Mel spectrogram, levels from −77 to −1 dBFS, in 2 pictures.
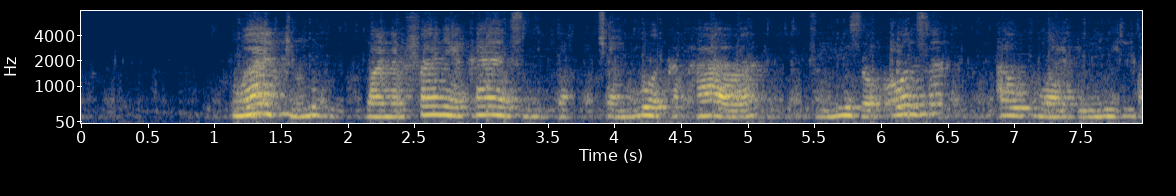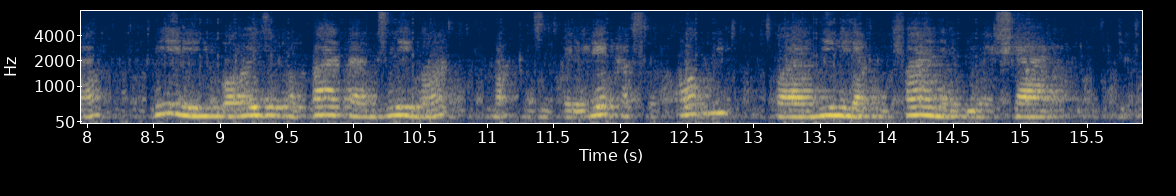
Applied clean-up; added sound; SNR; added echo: neural separator model SepFormer DNS4.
